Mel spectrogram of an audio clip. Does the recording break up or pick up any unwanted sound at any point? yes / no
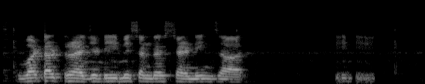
yes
